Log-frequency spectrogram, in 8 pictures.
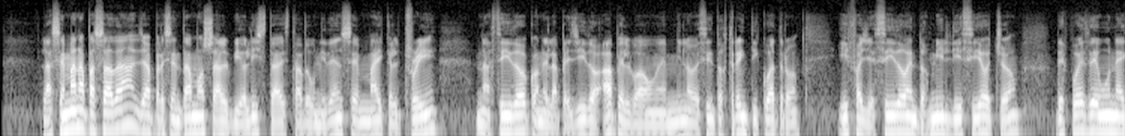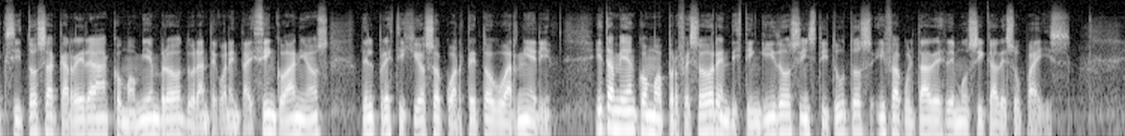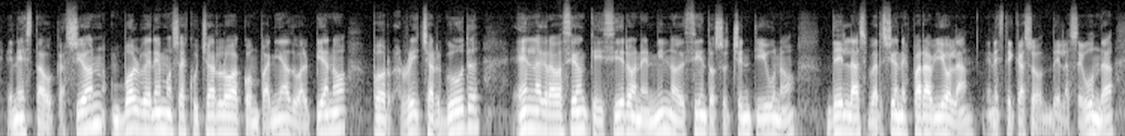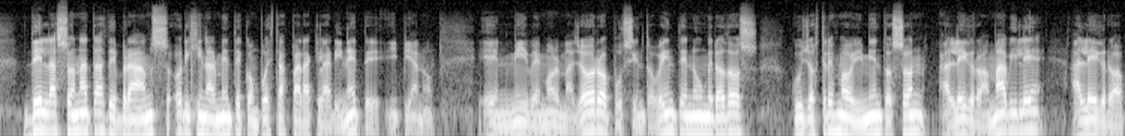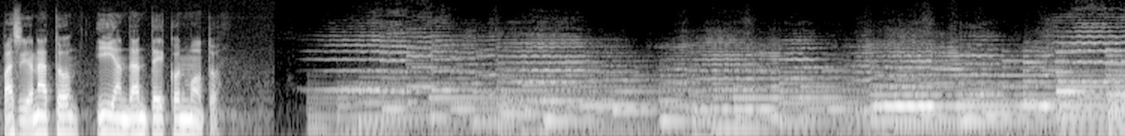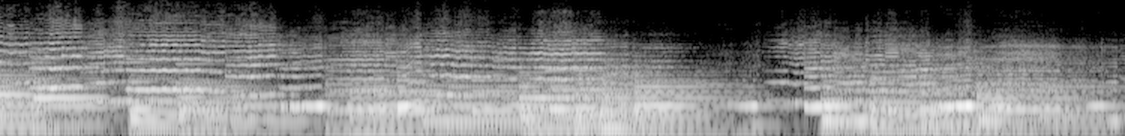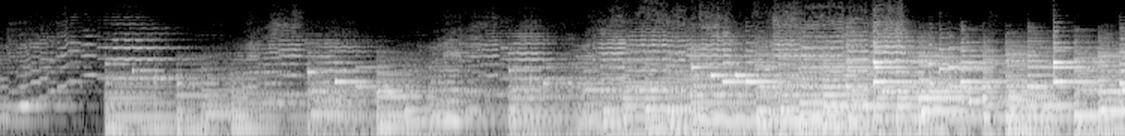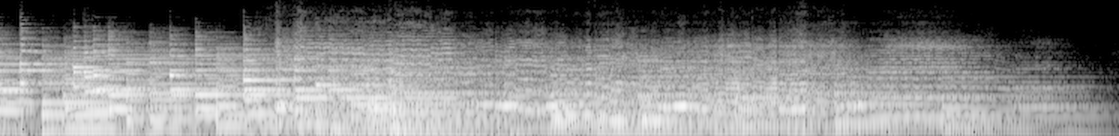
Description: MÚSICA CLÁSICA
piano
en mi bemol mayor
